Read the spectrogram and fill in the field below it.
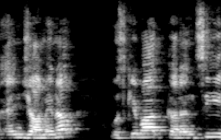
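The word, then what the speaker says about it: N'Djamena: Shard and जामेना, and indie जामेना, D silent हो सकता है इसका, तो एन जामेना।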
